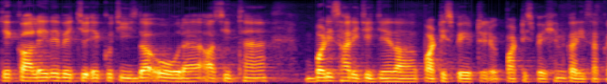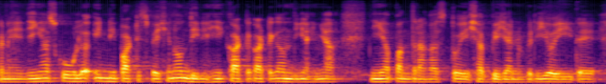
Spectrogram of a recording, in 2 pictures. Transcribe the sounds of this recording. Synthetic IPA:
t̪eːkaːleːd̪eːbɪt͡ʃɪkt͡ʃiːzd̪aːʔoːɾɛːʔə̰sĩːt̪ʰːɛ̃ː | bəɽiːsaːɾiːt͡ʃiːzẽːd̪aːpaːʈiːspeːpaːɾʈiːspeːʃənkəɾiːsəkneːd͡ʒɪjãːskuːlɪnːiːpaːɾʈiːspeːʃənɦʊ̃nd̪iːneːɦĩːkəʈkəʈɡõːnd̪ijãːɦɪjãː | d͡ʒɪjãːpənd̪ɾãːɡəst̪õːiːʃʰəbiːd͡ʒəːnʋəɾiːɦoːiːt̪eː

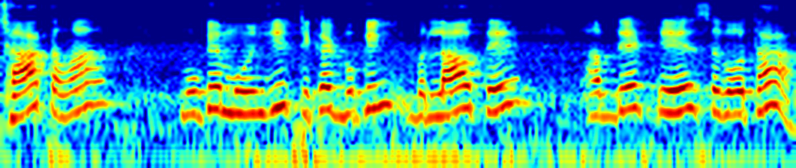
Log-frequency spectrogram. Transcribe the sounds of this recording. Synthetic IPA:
t͡ɕʰaːt̪ɐʋ̤ã | mũːkʰemʊ̃ɦɪ̃ɲd͡ʑiʈɪkəʈ̚bʊkɪ̃ŋɡbɐd̪ʱlaːot̪e | ɐp̚d̪eːʈ̚ɗeːsɐɡʱot̪ʰaː

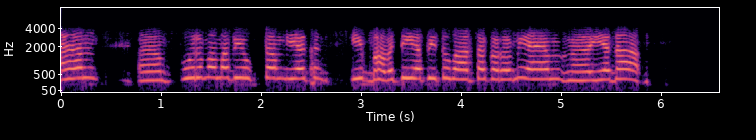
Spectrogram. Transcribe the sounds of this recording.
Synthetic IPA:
ɐɦɐm | puɾmɐmɐbʱiuk̚t̪ɐmjɐd̪ | kibʱɐʋɐt̪iɐpit̪uʋaːɾt̪akɐɾomiɐɦɐmjɐd̪a

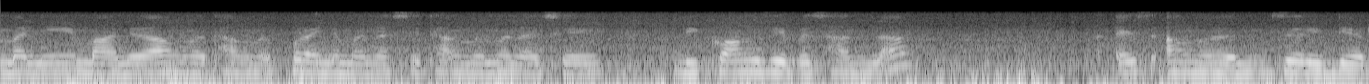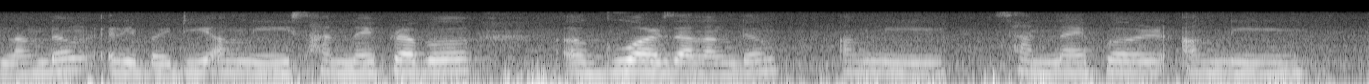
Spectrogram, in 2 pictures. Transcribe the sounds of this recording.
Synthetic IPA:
manimanɯaŋɯtʰaŋnɯpʰɔɾajnɯmanasetʰaŋnɯmanasejbikʰuaŋzebɯsanla | esaŋɯzeɾideɾlaŋdɯŋ̰ɾebajdiaŋnisanːajpʰɾabɯ | ɡuwaɾzalaŋdɯŋ | aŋni | sanːajpʰɯɾa̰ŋni

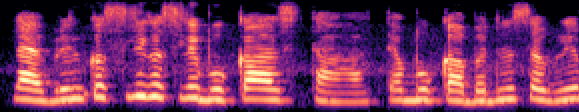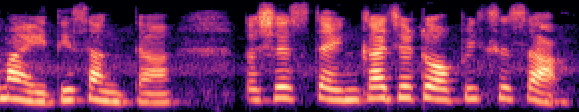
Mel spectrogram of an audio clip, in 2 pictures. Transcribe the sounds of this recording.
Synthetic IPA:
lajbɾinkəsliːkəsliːbukaəst̪at̪jabukabəd̪ʱːəsəɡɭiːmaɦit̪iːsãŋɡt̪a | t̪əɕet͡st̪ẽŋkad͡ʑeʈɔpiksəsa

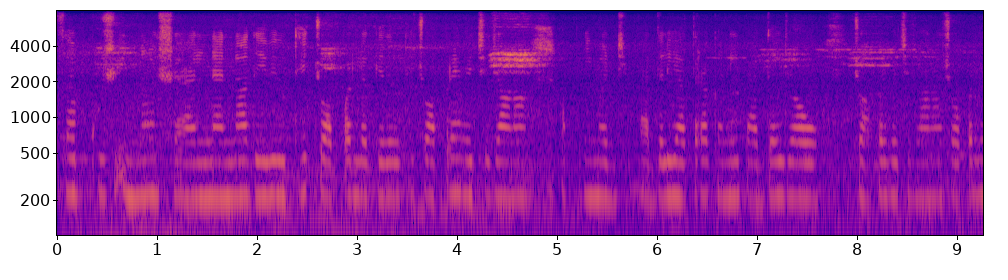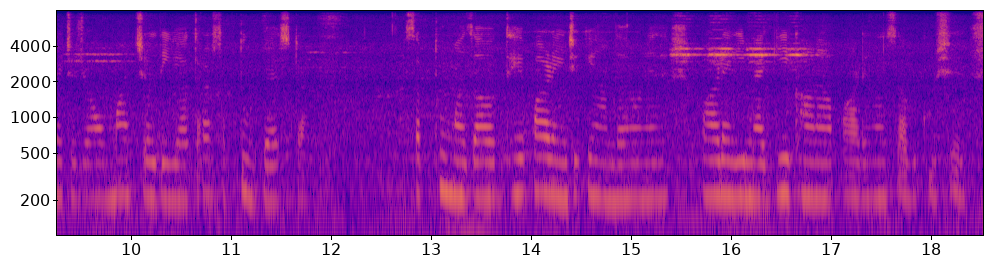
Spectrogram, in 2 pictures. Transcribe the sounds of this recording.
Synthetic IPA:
sɐbʱkʊt͡ʃʰɪ̰naʃaːɪlnɛ̃ːnad̪eːʋiʊt̪ʰːet͡ɕɔːpəɾlɐɡed̪oʊt̪ʰet͡ʃɔːpɾẽʋɪt͡ʃd͡ʒaːɽ̃ãɐpnimɐd͡ʒipɛːd̪əljaːt̪ɾakɐnipɛːd̪əld͡ʒaːo | t͡ʃaːpəɾʋɪt͡ʃd͡ʒaːɽ̃ãt͡ʃɔːpəɾʋɪt͡ʃd͡ʒaːomãt͡ʃɐld̪ijaːt̪ɾasɐb̚t̪ʰũbɛːsʈɛː | sɐbt̪ʰũmɐzaʊt̪ʰːepaːɽẽd͡ʒekẽãːnd̪ʱənonẽpaːɽẽːd͡ʑimɛːɡikʰaːɽ̃apa̰ːɽẽsɐ̰bʱkʊt͡ʃʰ

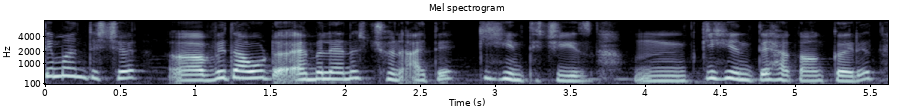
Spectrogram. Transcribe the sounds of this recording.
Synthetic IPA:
t̪imɐnʲt̪it͡ʃʰiʋit̪auʈḛmilenɐst͡ʃʰunʔa̰jt̪ekiɦint̪ʰi̥t͡ʃiːz | kiɦint̪iɦɐkãːkəɾʲit̪̚

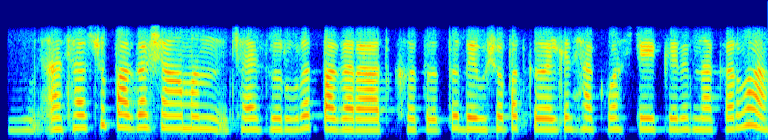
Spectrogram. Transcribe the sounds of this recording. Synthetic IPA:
ɐt͡ʃʰatt͡ʃʰupɐɡɐʃaːmɐnt͡ʃʰɐːjszɐɾuːɾɐt̪̚pɐɡɐɾaːt̪kʰət̪ɾɨt̪ɨbeʋiʃopɐt̪kəːlʲk̪ʲɐnʲɦʲɐkʋɐsʈeːkːəɾʲet̪nɐkɐɾʋaː

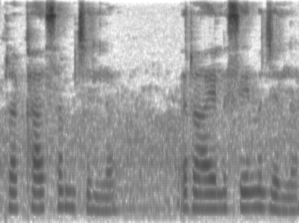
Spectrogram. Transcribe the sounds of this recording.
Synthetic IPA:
pɾɐkʰaːsɐmd͡ʒilːɐ | ɾaːjɐlɐsiːmɐd͡ʑilːɐ

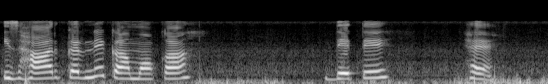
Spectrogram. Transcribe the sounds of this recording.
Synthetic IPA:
ɪzɦaːɾkɐɾnekamɔːqa | d̪eːt̪e | hɛː

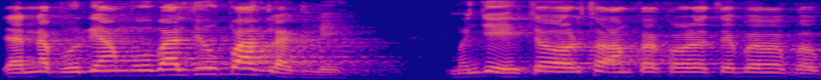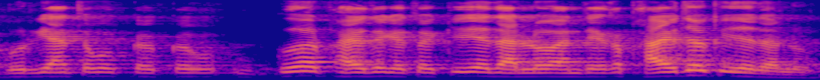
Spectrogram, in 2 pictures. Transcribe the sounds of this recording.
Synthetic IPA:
t̪janːabʱuɾjãmmobajld̪iupaklaɡlḛ | m̤əɳd͡zeɦet͡sɔəɾt̪ʰɔamkakəɭet̪ebʱuɾjãt͡s̪ɔ | ɡəɾfajd̪ʱɔɡet͡sɔkit̪ʰɛd͡zʱalɔanit̪jat͡sɔfʰajd̪ʱɔkit̪ʰɛd͡zʱalɔ̰

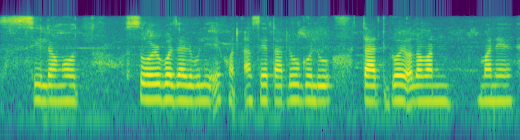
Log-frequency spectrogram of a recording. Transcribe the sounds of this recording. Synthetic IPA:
silɔŋɔtsoɹbɔzaɹbuliɛkʰɔnasɛtatoɡolʊtatɡɔjɔlɔman | manɛ

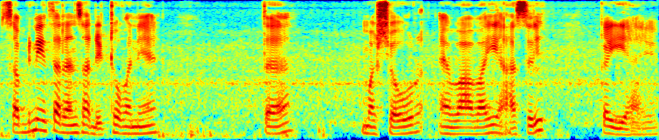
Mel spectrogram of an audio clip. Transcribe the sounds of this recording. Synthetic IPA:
sɐbʱɪnit̪ɐɾənɪ̆sãɗɪʈʰoʋɐɲe | t̪ɐ | mɐʃɦuːɾɛ̃ːʋaːʋaːɦiɦa̰ːsɪl | kɐia̰ːɦeː

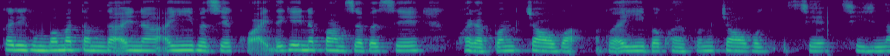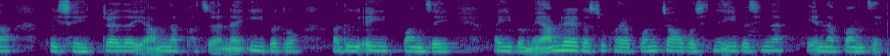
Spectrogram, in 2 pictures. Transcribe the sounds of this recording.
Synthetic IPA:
kɐɾiɡumbɐmɐtɐmdɐʔɐjnɐʔɐ̰jibɐsekʰoa̰jdɐɡiɐjnɐpamd͡ʒɐbɐse | kʰwajɾak̚pɐmt͡ʃawbɐːkʰojɐjibɐkʰwajɾɐk̚pɐmt͡ʃawbɐsesiznɐɐkʰojsɐitɾɐdɐja̰mnɐpʰɐzɐ̰nʔɐ̰ʔibɐdo | ɐduɡiʔɐjipamzɐjɐjibɐmɐ̰ja̰mlɐjɾɐɡɐsukʰwajɾak̚pɐmt͡ʃawbɐsi̥nɐibɐsinɐhḛtnɐpamzɐ̰j

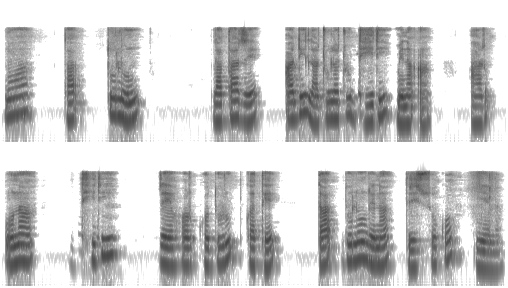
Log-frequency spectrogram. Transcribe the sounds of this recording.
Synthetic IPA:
nɔwa | t̪aʔ | d̪ulun | lat̪aɾːɛ | a̰ɖilaʈʰulaʈud̪ʱiɾimɛnaʔaː | ɾ | ɔna | d̪ʱiɾi | ɾɛɦɔɾkɔd̪uɾup̚kat̪ɛ | t̪aʔd̪uluŋɾɛnad̪ɾisɔkɔniɛla

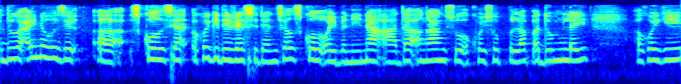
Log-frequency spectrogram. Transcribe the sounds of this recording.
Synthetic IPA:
ɐduɡɐɐjnɐhuwzik̚skulseɐkʰojɡidiɾesidensiɐlskulojbɐninɐʔadɐʔɐŋaŋsuɐkʰojsupulɐp̚ɐdumlɐj | ɐkʰojɡi

